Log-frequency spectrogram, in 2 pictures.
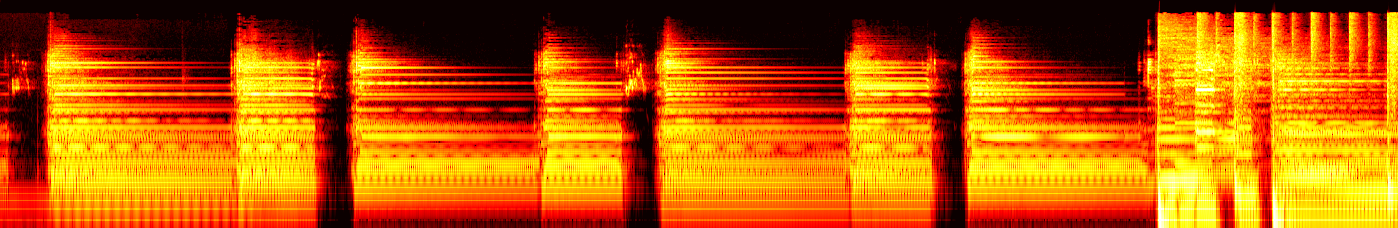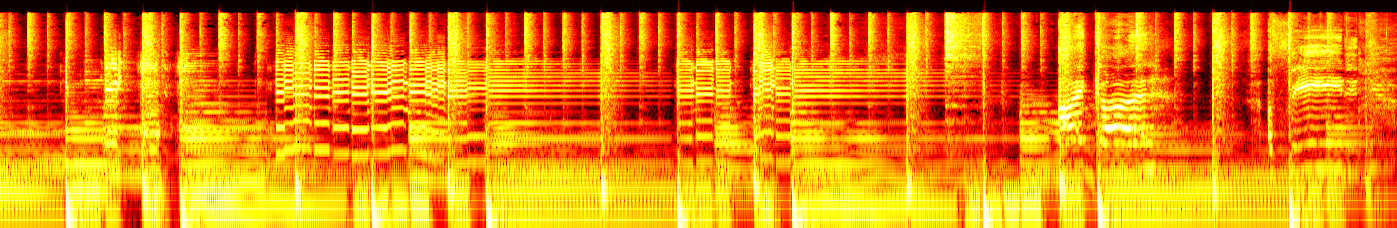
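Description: A rock track from a band's latest album opens with distorted electric guitar chords struck in separate, ringing bursts, then drums and the full band crash in for a loud, dense, driving groove.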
